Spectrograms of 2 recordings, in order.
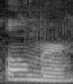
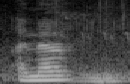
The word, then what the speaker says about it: Omer: That is, the amount or measurement of an Aimer, or Omer, as it's commonly pronounced by Masoretic pronunciation. Ayin Mem Rash Aimer is how I pronounce it.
